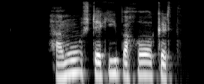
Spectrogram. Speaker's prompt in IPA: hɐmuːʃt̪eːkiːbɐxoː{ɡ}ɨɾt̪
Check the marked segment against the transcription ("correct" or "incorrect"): incorrect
